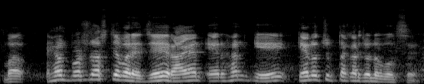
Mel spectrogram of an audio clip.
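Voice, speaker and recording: A man with a Bangladeshi Bengali accent teaching a class, slowly repeating words and asking students questions. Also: a little high, animated, a bit bright. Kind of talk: class lecture.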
